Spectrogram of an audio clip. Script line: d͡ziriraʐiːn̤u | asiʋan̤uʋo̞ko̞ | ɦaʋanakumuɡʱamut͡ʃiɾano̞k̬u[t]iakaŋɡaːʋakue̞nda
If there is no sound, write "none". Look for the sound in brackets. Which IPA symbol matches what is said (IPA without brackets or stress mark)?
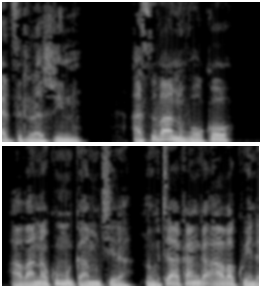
t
